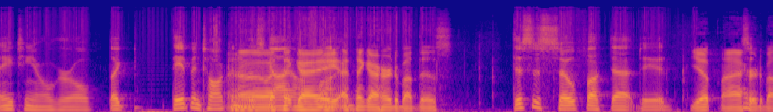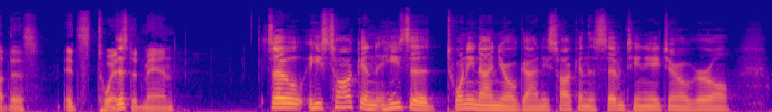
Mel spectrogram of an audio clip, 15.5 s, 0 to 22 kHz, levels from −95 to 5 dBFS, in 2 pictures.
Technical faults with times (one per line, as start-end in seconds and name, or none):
0.00-6.98 filter restarted on every block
